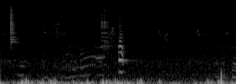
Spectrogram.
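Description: A flock of chickens feeding, with short soft clucks and calls and a couple of sharp taps about a second apart, over a low rumble.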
